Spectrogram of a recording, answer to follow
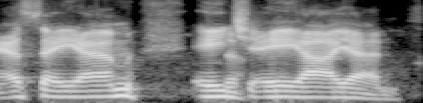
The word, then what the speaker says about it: Samhain: It's actually spelled basically Samhain, s a m h a i n. It but it's pronounced Samhain.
